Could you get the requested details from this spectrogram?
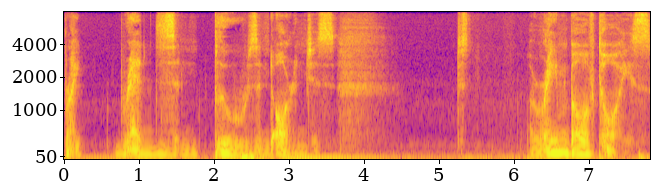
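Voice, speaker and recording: A man's put-on character voice, fairly low in pitch and fairly even in intonation, at a very slow pace with long, frequent pauses. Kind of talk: stage monologue. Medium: stage play. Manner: hesitant, reflective, halting repetitions.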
